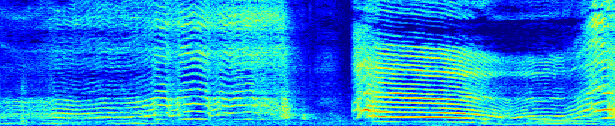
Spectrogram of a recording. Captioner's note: baby crying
